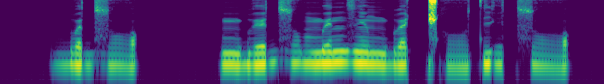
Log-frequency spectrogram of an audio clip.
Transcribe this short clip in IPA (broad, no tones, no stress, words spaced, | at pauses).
bəd͡zɔ̤ | mbɪd͡zɔ̤ mɪnzĩ mbɛǁʰɔ̤tji̤ t͡sɔ̤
